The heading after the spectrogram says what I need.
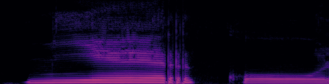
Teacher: la sucesión de vocales en este caso quedó en una misma sílaba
